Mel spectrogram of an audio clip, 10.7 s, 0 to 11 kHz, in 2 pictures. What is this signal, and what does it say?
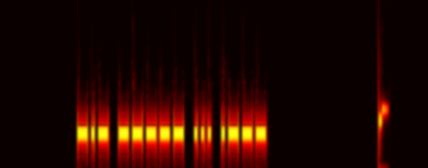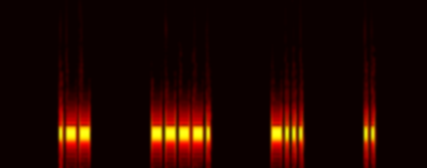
Morse code, heard as a keyed tone, about 28 wpm, spaced as for 14 wpm, 700 Hz. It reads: K0SJ W9BI
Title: USA Call Signs - 4 Characters - 6x Character Spacing - 28wpm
